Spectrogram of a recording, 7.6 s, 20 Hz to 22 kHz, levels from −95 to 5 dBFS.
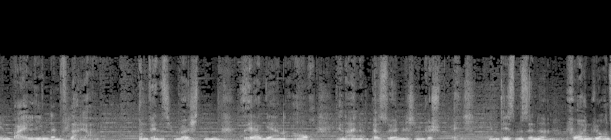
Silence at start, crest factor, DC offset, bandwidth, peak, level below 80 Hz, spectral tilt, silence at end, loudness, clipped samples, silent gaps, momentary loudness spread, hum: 0 s; 16 dB; under 0.1%; 13.5 kHz; -4 dBFS; -54 dBFS; -5.5 dB/octave; 0 s; -19 LUFS; under 0.1%; none; 11 LU; none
